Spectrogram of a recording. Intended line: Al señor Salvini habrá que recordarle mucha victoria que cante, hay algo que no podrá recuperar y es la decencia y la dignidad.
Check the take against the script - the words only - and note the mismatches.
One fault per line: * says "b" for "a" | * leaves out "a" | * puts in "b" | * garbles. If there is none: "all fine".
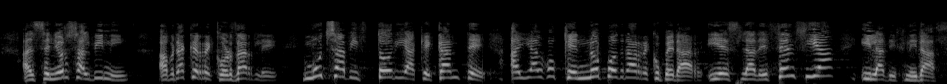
all fine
